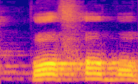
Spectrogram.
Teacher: साधारणतः यांचा उच्चार हा ओठांपासून होतो. जेव्हा फुफ्फुसातून निघणारी हवा ओठापाशी येऊन थांबते, ओठापाशी येऊन ती हवा अडवली जाते आणि अडवल्याच्या नंतर त्या हवेचा तिथे एकदम स्फोट होतो · तुम्ही बघा प, फ, ब, भ चा उच्चार करत असताना प, फ, ब, भ या सगळ्या ध्वनींचा उच्चार करत असताना हवा ओठांपाशी येऊन थांबते आणि एकदमच स्फोट होऊन त्या ध्वनींचा उच्चार होतो, म्हणून यांना ओष्ठके असे म्हणतात.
